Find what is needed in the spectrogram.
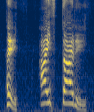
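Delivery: high, loud indignant cry; indignant protest. A narrator's reading. Student protesting to teacher she does study, high and loud. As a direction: protest as if wrongly accused.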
